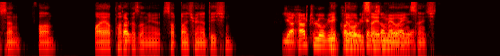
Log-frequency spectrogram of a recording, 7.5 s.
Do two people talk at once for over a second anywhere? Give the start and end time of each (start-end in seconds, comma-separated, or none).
4.9-6.2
